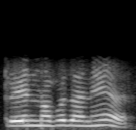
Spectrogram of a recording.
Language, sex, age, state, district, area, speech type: Nepali, female, 18-30, West Bengal, Alipurduar, urban, conversation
